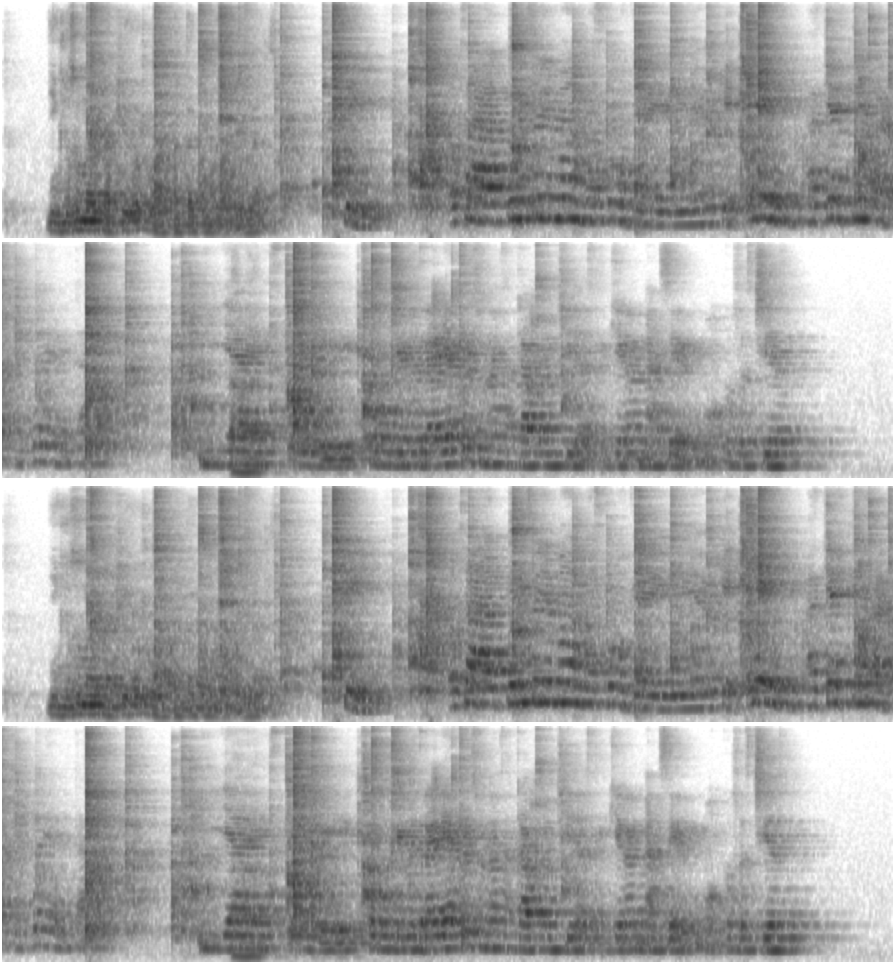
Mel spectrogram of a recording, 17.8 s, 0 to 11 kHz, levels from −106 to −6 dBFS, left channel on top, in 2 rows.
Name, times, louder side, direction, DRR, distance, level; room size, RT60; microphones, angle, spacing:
voice 1, 0.4-2.7 11.2-11.5, left 2 dB, 60° left, 3 dB, 0.5 m, -34 dB
sound 1, 0.8-4.7 5.1-9.3 9.7-10.3 10.6-10.9 11.6-12.1 12.4-13.6 14.1-14.5, equal, ahead, 0.7 m, -36 dB
voice 2, 3.4-3.8 4.5-9.9 10.9-16.8, right 1 dB, 45° right, -3 dB, 0.7 m, -36 dB
5.5 x 2.0 x 3.3 m, 1.1 s
head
